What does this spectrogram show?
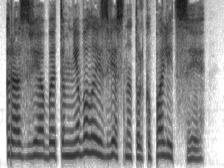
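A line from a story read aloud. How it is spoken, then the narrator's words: Flat toneless question. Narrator (Russian): Бесцветным голосом спросила я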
